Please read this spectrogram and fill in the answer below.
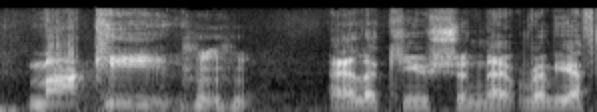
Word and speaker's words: Marquis: I was a Marcus already. Oh, Theater of Sloth. Oh, fucking... It is pronounced Marquis.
